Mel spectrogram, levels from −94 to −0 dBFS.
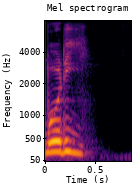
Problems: none marked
